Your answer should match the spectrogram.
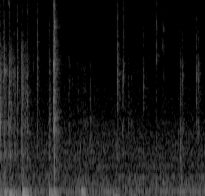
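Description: Faint computer keyboard typing: a quick run of keystrokes, then a few scattered key presses.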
